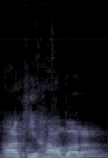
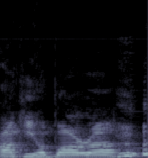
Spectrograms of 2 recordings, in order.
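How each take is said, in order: First: It is said with a Japanese pronunciation. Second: It is said with an English pronunciation. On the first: The speaker calls it right. "what he said was Akihabara" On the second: The speaker calls it wrong.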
